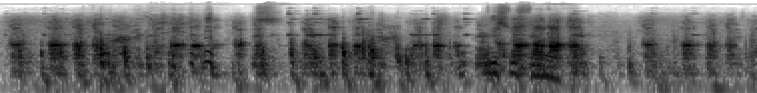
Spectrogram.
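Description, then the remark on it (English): A woman's voice makes repeated, rapid pig-like grunts and snorts, loud, in a steady string of short bursts, with a brief spoken remark mixed in. “She grunts and turns to him and grunts to him. With a grunty pig face making the noise.”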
